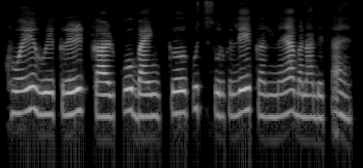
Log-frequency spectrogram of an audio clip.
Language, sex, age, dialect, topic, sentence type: Hindi, female, 18-24, Marwari Dhudhari, banking, statement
